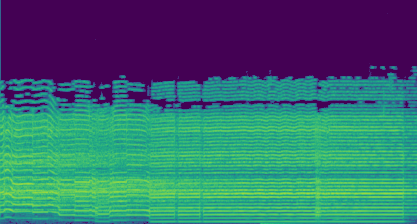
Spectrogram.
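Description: Slompret, the Javanese double-reed shawm of jaranan music, plays a descending melodic phrase, then holds one long, steady note. A deep low boom, a drum or gong, sounds under it a little past halfway.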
